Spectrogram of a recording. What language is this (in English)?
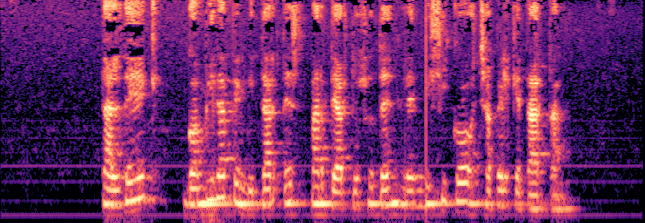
Basque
